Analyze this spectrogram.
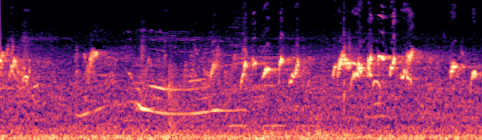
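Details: Red-whiskered bulbul, Huế cánh type, delivering lively chirped and warbled notes that grow denser in the second half, alongside drawn-out lower whistles and a steady low hum.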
